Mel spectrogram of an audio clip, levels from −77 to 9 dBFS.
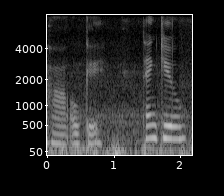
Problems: constant background noise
